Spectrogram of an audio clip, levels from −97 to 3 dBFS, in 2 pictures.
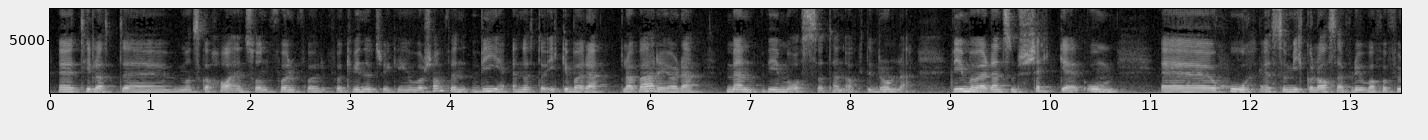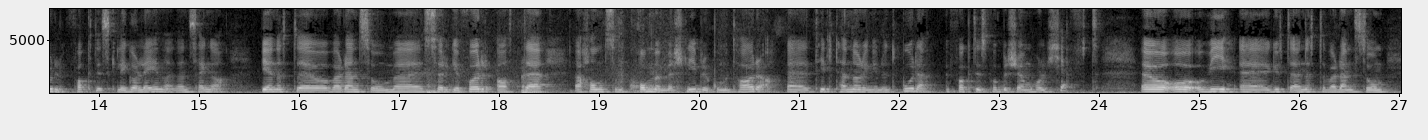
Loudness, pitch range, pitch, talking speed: -31 LUFS, 165-190 Hz, 175 Hz, 230 wpm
